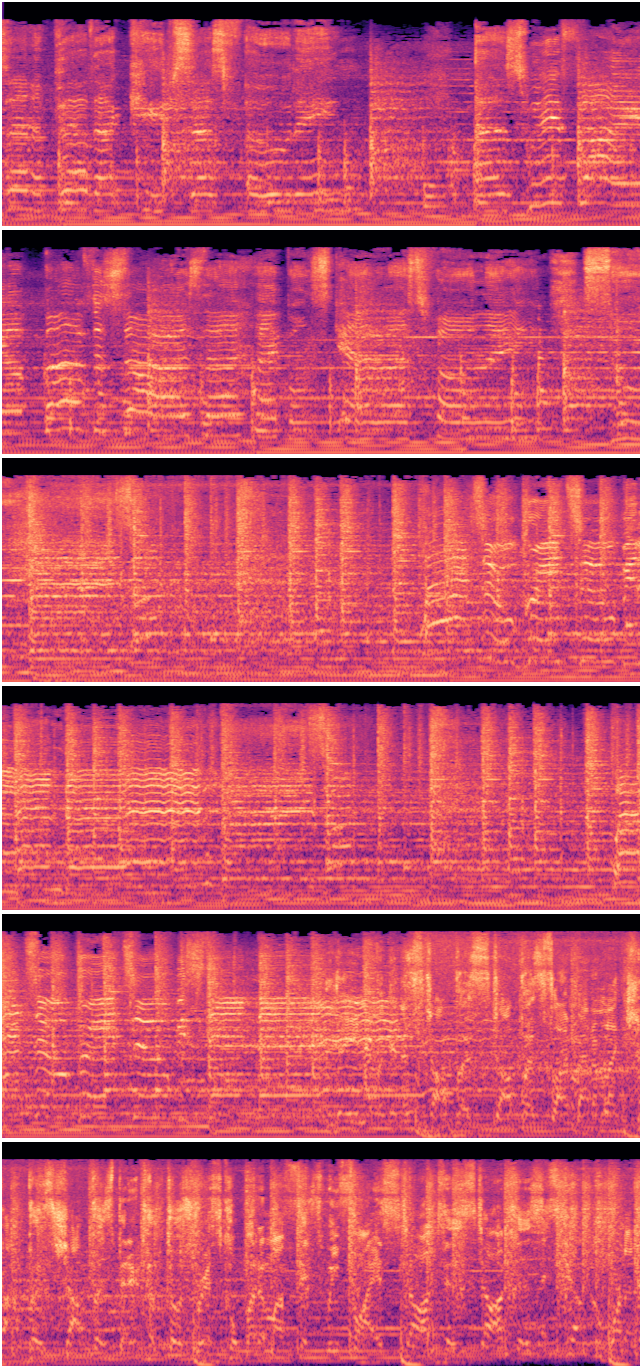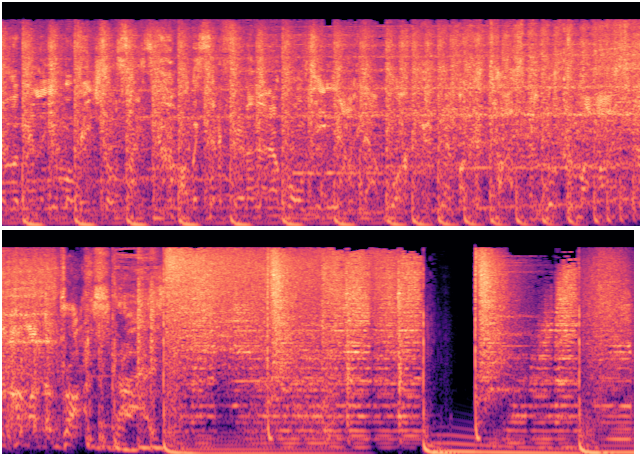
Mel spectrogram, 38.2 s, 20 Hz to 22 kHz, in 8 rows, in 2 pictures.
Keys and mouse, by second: 0.6-3.3 drag, 9.5-25.4 drag, 26.5-37.2 drag.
